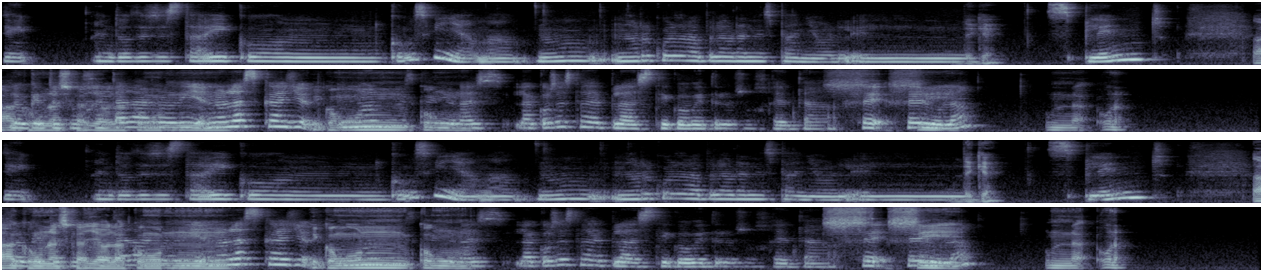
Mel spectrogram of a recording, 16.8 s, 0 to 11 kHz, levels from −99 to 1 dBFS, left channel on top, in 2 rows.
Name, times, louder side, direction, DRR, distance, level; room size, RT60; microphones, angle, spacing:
voice 1, 0.6-6.5 7.2-7.6 8.4-14.9, left 3 dB, 50° left, 0.7 m, -31 dB
voice 2, 6.3-6.6 8.3-10.0 10.6-11.6 13.9-14.8 15.4-15.8, right 5 dB, 55° right, 0.4 m, -33 dB
3.9 x 2.1 x 3.3 m
head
